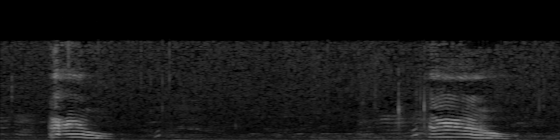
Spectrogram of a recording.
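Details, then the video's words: Indian ringneck parakeet, a talking pet parrot, making two drawn-out, falling meow-like calls about four seconds apart, with a quiet room and faint chatter between them. "Indian Talking Parrot"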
